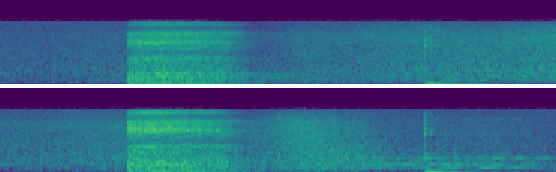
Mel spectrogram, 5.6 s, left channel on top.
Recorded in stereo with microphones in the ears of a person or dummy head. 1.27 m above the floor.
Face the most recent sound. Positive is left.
turn(degrees=-35)  # may be behind; listen again after turning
